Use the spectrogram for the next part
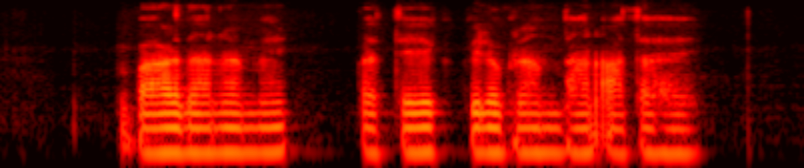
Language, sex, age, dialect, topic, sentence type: Chhattisgarhi, male, 18-24, Western/Budati/Khatahi, agriculture, question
